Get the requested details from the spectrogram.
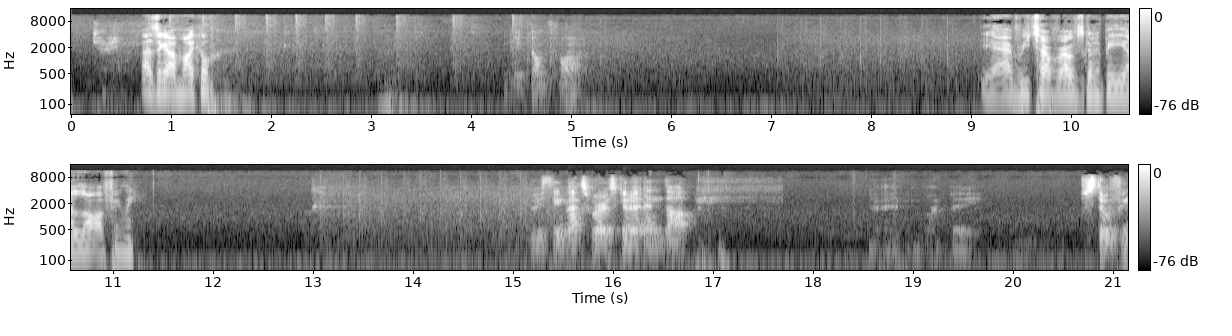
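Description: A man talks with animation close to a microphone, in short bursts.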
